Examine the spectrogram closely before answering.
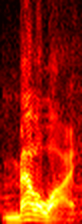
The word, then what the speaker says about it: Malawi: Malawi? Malawi, yep. And Or as you Americans say, Malawi. Malawi.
